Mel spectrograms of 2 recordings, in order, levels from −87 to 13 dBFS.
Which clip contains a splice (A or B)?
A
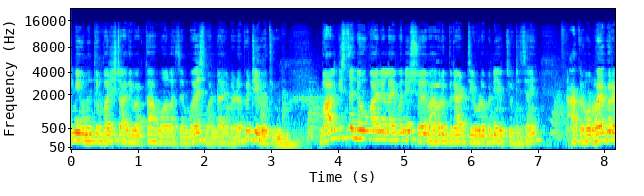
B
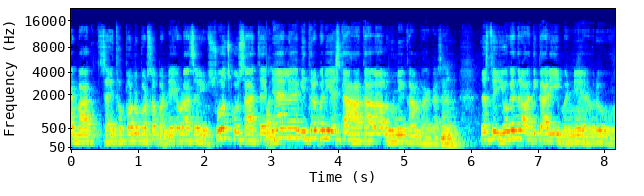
B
